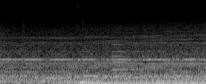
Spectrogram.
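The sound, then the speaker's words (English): An airplane engine roars steadily with the brakes on, then surges louder and fuller partway through as it throttles up and the brakes are released for takeoff. A constant low rumble runs throughout, with a sustained tonal whine above it. “Put the brakes on, throttle up, release the brakes, and we're off.”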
